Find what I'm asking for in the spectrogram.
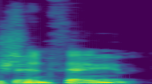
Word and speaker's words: Sinn Féin: You said in Parliament, was that the Sinn Féin? And am I saying that correctly? – You are saying it correctly. Sinn Féin.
